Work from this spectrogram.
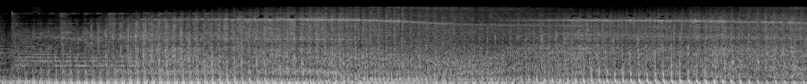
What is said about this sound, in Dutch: Oh nee, het is een vrachtauto.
